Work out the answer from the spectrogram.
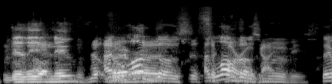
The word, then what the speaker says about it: Villeneuve: How do you pronounce his last name? Villeneuve.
